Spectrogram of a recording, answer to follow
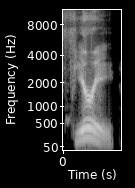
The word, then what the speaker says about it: Furi: But Fury. Okay, it's spelled Furi, and it is one of the greatest games I've played this decade.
